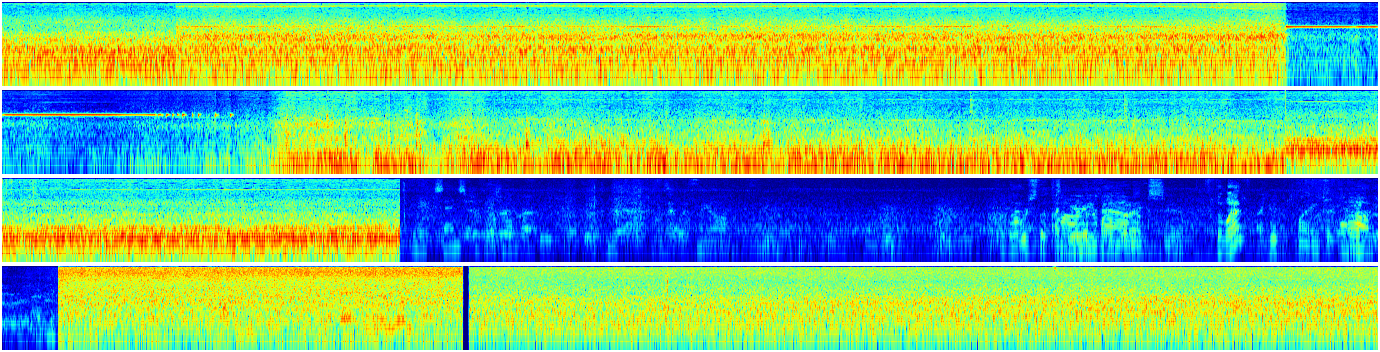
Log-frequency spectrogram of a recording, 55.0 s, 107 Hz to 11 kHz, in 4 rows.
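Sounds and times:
plane rolling on dirt airstrip: 0:00.0 - 0:12.9, 0:15.6 - 0:31.5, 0:41.8 - 0:55.0
propeller plane engine: 0:00.0 - 0:31.6, 0:41.8 - 0:55.0
high steady tone: 0:01.7 - 0:16.2.

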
